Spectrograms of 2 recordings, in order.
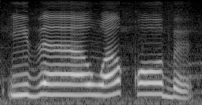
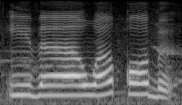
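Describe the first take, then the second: The two takes are said the same way.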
